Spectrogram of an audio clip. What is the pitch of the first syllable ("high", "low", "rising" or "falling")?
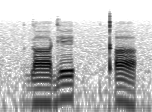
low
